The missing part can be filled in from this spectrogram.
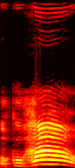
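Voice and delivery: called out, stressed and lengthened ral in curral. Finding the stressed syllable by calling like a friend: called out, stretching ral. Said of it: "Percebam que eu me alonguei mais na última sílaba, no hal".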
